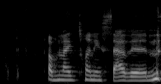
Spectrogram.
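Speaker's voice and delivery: ordinary talk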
